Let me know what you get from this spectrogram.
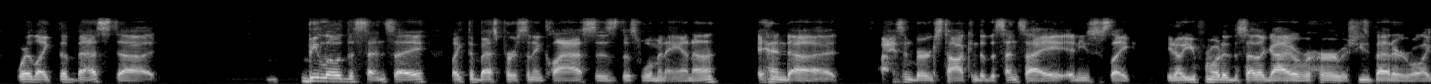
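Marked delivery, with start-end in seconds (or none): none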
